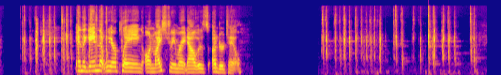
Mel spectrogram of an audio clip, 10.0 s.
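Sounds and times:
typing a game name into Twitch on a computer keyboard: 0.4 - 2.3, 6.4 - 9.8
speech: 1.6 - 4.9.

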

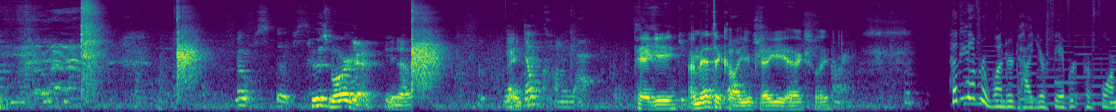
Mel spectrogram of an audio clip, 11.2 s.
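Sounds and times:
laughter: 0.0 - 1.8
hand claps: 0.8 - 2.1, 4.1 - 4.5
speech: 2.4 - 8.9, 9.5 - 11.1.

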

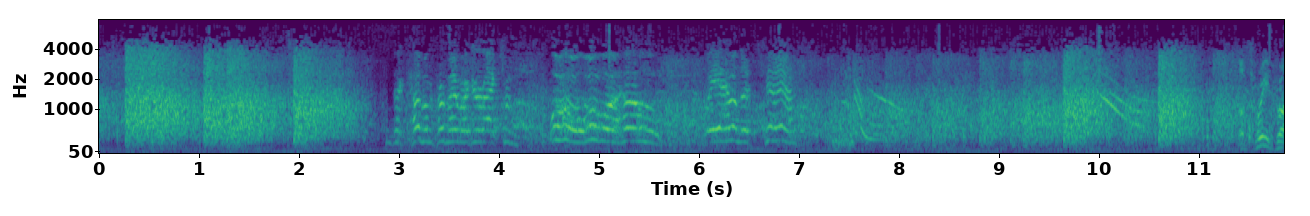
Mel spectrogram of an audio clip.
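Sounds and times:
gunfire sound effect in radio drama: 0.0 - 2.8, 5.4 - 11.8
speech: 3.2 - 8.1, 11.5 - 11.8.

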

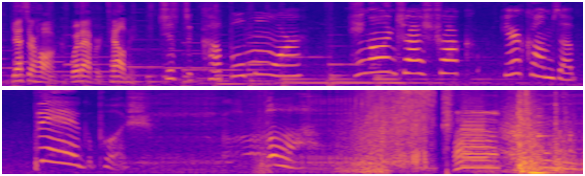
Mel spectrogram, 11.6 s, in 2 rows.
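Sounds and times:
speech: 0.1 - 7.5, 8.4 - 9.4, 10.4 - 11.6
swing rope snapping: 9.0 - 10.4.

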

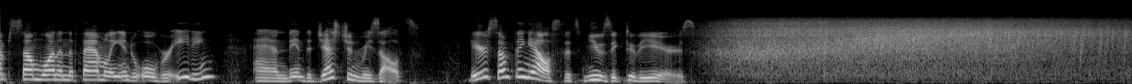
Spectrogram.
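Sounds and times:
speech: 0.0 - 7.5
Alka-Seltzer tablet fizzing in water: 7.0 - 11.3.

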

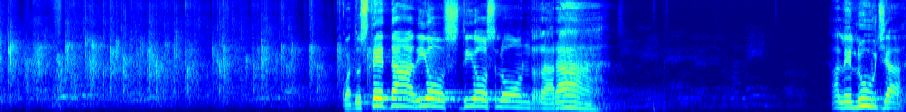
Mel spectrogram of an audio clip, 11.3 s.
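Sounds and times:
joyful applause: 0.0 - 5.2
speech: 4.3 - 7.6, 10.4 - 11.3.

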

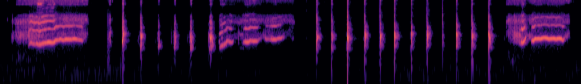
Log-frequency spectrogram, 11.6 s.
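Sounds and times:
diaphragm call imitating a turkey hen pits and squeal: 0.3 - 7.4, 9.8 - 11.6.

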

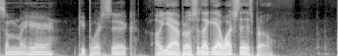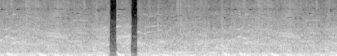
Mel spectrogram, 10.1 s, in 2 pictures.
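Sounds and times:
speech: 0.0 - 4.2
crowd being trampled at fence: 5.0 - 10.1.

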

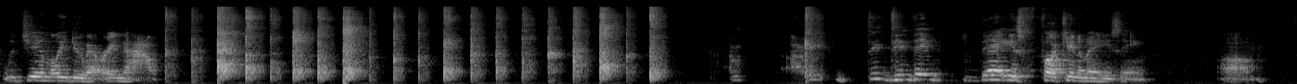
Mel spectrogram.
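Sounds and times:
speech: 0.1 - 1.7, 8.7 - 11.6, 12.2 - 12.7
people clapping: 1.6 - 6.8.

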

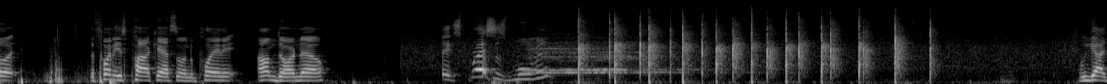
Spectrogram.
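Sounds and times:
speech: 0.1 - 0.3, 0.9 - 3.4, 4.4 - 6.0, 10.8 - 11.0
hand clapping: 5.8 - 9.4.

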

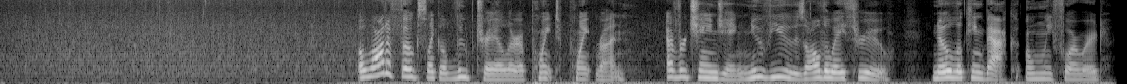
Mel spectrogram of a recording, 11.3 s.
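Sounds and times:
running water streaming from Diamond Lake: 0.0 - 9.0
speech: 3.6 - 11.1.

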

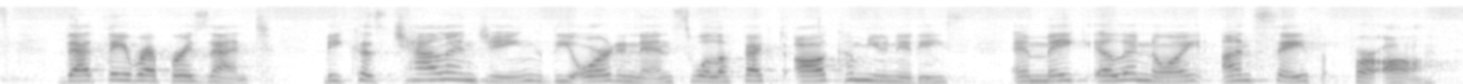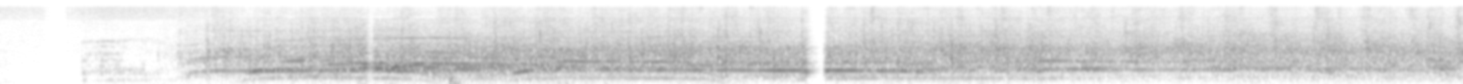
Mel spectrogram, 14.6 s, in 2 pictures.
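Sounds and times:
speech: 0.3 - 7.3
audience clapping and applause: 8.2 - 14.6.

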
